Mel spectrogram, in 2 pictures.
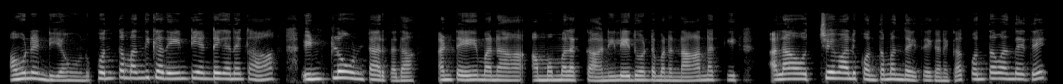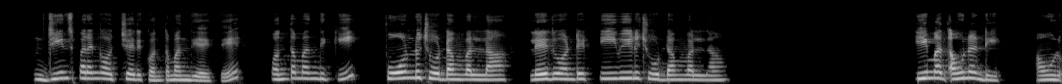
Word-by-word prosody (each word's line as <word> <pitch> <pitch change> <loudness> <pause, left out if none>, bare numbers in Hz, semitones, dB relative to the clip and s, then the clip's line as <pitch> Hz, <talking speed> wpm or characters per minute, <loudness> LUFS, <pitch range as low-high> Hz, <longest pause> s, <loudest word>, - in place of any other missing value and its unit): అవునండి. 250 -4 +2
అవును. 185 -1 -5
కొంతమందికి 290 +2 -1
అది 265 - +3
ఏంటి 275 +2 -2
అంటే 270 0 +2
గనక 255 0 -2 0.6
ఇంట్లో 255 +5 +4
ఉంటారు 225 -6 -1
కదా! 180 +1 -3 0.3
అంటే 215 0 +1 0.2
మన 205 0 0 0.4
అమ్మమ్మలకి 200 +1 +1
కానీ, 180 +1 -1
లేదు 195 +1 +2
అంటే 195 0 -3
మన 190 - -2
నాన్నకి, 205 +3 -4 0.4
అలా 245 +2 +3
వచ్చేవాళ్ళు 265 +2 +2
కొంతమంది 230 0 0
అయితే 195 0 -6
గనక 175 +1 -6 0.2
కొంతమందైతే 250 -1 -1 0.6
హ్మ్. 230 - +1
జీన్స్ 280 +3 0
పరంగా 275 -1 +1
వచ్చేది 240 -2 -1
కొంతమంది 205 0 0
అయితే, 170 +1 -6 0.4
కొంతమందికి 255 0 -2 0.4
ఫోన్‌లు 290 +3 +5
చూడడం 240 -3 +4
వల్ల, 220 0 +1 0.5
లేదు 250 +2 +6
అంటే 250 +1 +1 0.2
టీవీలు 280 +2 +2
చూడడం 220 -3 +1
వల్ల 215 -1 -1 2.2
ఈ - - +8
మద్ 290 -3 +3
అవునండి. 265 -6 +2 0.5
అవును. 210 0 +1
240 Hz, 120 wpm, -22 LUFS, 205-270 Hz, 2.2 s, ఈ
